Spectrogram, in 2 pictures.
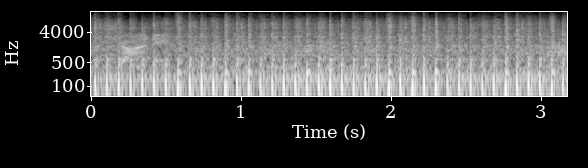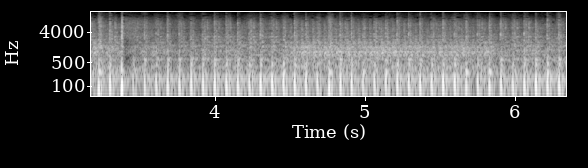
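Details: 1974 John Deere 112 with newly swapped 16 hp Kohler K341 single-cylinder (replacing 12 hp K301), just started and running: steady thumping beat about three firings a second, even and strong, no knocks or misses, though visibly shaky; running fine.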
